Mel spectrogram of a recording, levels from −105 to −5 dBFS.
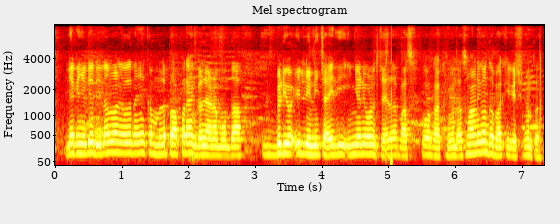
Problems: constant background noise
